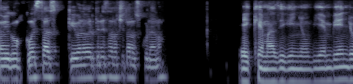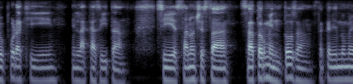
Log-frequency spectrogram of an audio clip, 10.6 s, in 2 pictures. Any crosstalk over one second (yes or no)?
no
